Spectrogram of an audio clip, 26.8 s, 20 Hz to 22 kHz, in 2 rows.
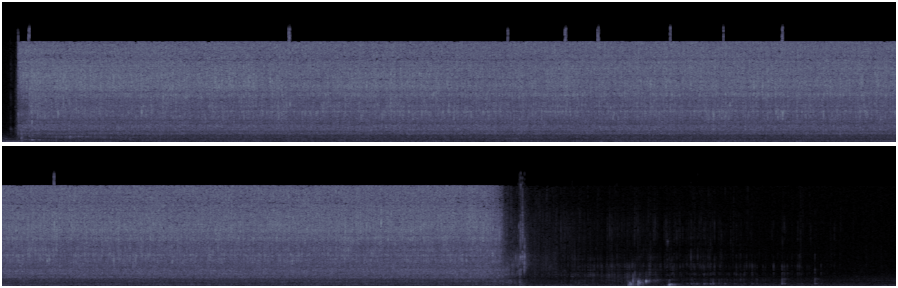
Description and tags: Faucet On/Off Close
Turning my faucet on, letting the water run, and turning it off recorded 2 feet away
running, faucet, flowing, water, sink, bathroom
